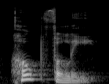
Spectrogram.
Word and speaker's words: hopefully: practice with hopefully again hopefully three syllables pronounce to you hopefully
